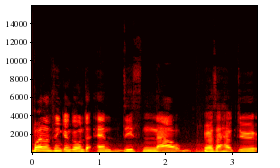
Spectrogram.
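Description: In a Norwegian accent, a man speaks at a fairly high pitch, with a dry sound, no echo and light background noise. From Norway. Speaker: vlogger. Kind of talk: casual vlog. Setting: on the couch.

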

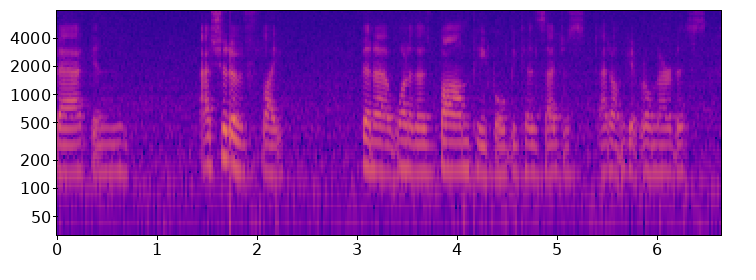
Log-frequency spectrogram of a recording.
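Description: A woman speaks in a very deep, low pitch with monotone, flat intonation at a fairly slow pace. She leaves long, frequent pauses, with light background noise. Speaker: mom blogger and vlogger; mom blogger, vlogger. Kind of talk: casual vlog. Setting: outdoors. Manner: laid back. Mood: calm, laid back. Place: home room. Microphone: webcam.

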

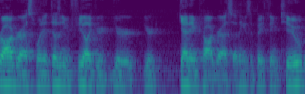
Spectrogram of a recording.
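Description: The man's voice carries audible room echo. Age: 20s. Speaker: supplement entrepreneur; podcast guest. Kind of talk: casual chat. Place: home room.

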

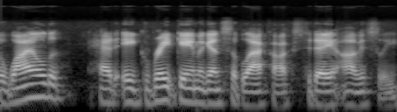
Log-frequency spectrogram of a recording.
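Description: The background is quiet. A man speaks with ordinary pitch variation. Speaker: sports vlogger. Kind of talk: sports recap commentary. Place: home room. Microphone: earbuds.

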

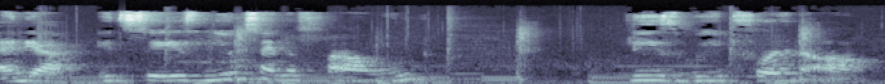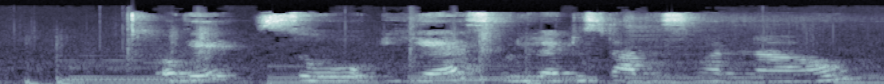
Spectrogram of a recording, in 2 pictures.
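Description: Clear music plays behind the voice. A woman talks at a very slow pace. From India. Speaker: actress and model reviewing a product; actress, model reviewing a product. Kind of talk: product unboxing review. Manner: animated. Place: home room.

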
